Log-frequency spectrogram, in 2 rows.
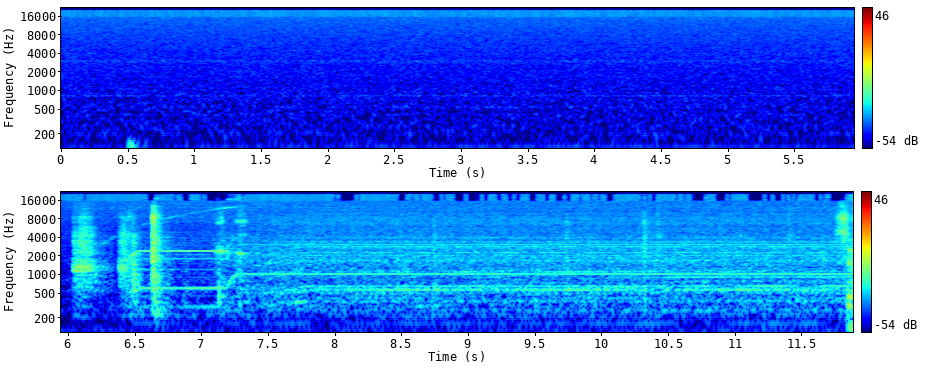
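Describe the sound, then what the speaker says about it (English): A Lexmark CS310dn colour laser printer starts up after a quiet stretch, with a few sharp mechanical clicks and whirs followed by a steady, fairly loud hum of printing that continues to the end. "once that data was transferred over, the printer was extremely quick"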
